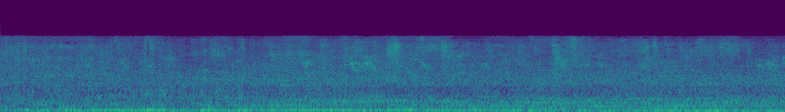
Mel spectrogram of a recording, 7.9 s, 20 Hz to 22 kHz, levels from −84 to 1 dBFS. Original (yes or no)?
no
